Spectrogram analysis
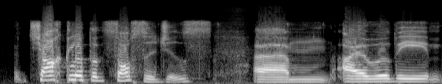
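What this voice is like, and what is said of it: Put-on foreign accent. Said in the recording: “I don't know why I'm still persisting with this accent.”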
